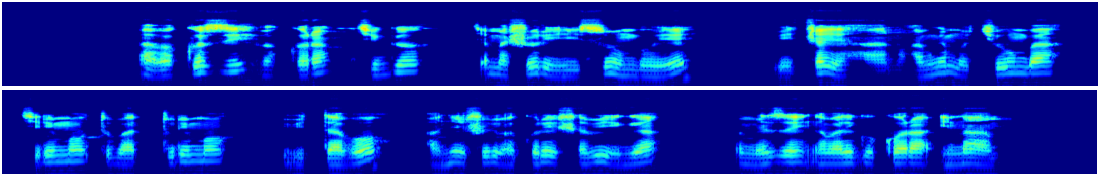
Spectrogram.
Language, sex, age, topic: Kinyarwanda, male, 25-35, education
